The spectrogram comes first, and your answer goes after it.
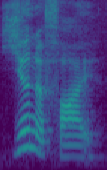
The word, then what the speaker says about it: unify: the first level okay unify unify unify unify stress unify first level inaudib love you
